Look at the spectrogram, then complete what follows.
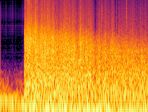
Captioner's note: explosion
